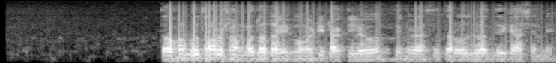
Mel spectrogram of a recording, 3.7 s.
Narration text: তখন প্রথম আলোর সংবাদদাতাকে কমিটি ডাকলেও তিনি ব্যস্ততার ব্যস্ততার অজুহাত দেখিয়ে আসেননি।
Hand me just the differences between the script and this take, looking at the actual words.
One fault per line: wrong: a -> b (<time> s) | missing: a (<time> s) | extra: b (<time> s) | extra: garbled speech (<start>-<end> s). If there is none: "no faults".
missing: ব্যস্ততার (3.1 s)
